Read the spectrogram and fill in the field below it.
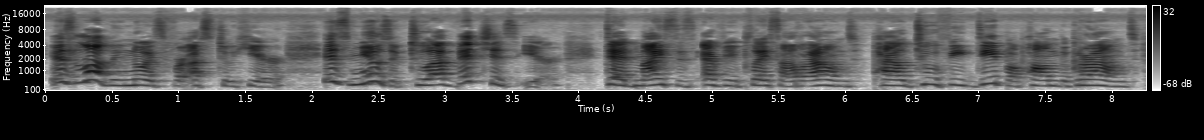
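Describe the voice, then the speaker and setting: A wicked old storybook witch acted out by a woman shouts in a high, piercingly sharp voice. She is imperious and gloating, turning broken-grammar commands into a triumphant sing-song chant. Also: animated, normal speed. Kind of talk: dramatic storybook read-aloud.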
